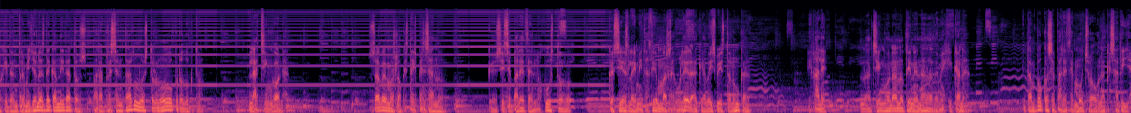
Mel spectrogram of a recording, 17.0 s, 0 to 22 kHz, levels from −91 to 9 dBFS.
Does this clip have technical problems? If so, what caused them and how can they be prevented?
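Yes. From the start to about 9.18 s a thin, fixed-pitch whine sits under the audio, roughly 15 dB below the main signal, with its fundamental at 1 kHz and its strongest component at the 4 kHz harmonic. This is USB whine: the bus draws current in bursts every 1 ms, and that periodic load leaks into the audio through shared power or ground. To prevent it, power the interface separately or use an isolated USB hub or ground-loop isolator.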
